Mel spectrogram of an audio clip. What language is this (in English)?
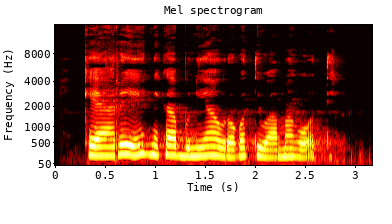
Kikuyu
